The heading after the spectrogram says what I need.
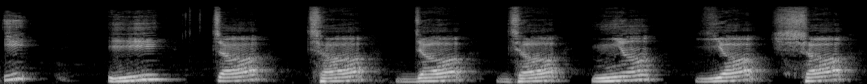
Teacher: इनका उच्चारण स्थान है तालु, जो दांत के पीछे।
